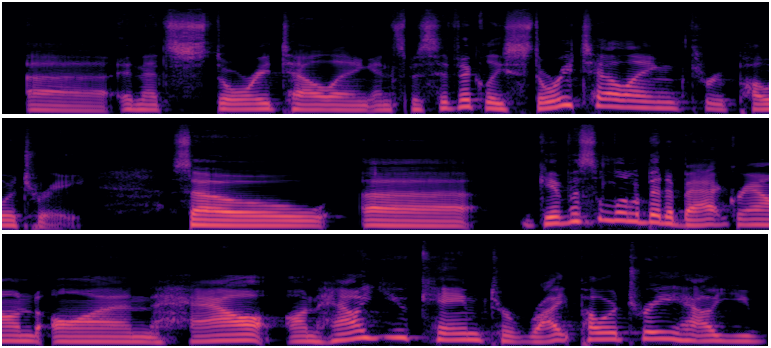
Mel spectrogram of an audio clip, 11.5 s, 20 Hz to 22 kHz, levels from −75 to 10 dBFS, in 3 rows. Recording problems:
uneven, jittery; strongly; from 1 to 11 s

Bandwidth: 17.5 kHz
